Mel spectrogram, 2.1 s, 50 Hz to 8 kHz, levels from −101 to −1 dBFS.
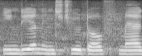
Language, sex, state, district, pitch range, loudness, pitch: Telugu, female, Andhra Pradesh, Annamaya, 185-200 Hz, -14 LUFS, 195 Hz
